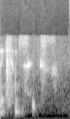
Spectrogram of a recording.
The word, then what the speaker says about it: chemsex: chemsex. – Alors, expliquez-nous ce qu'est d'abord le chemsex, parce que ça s'écrit C-H-E-M-sex, et chemsex, chemsex, comment prononce-t-on ? – Chemsex, ouais.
